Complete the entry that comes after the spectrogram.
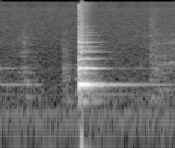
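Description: A single bowed violin note, a D played with the third finger on the A string, starts with a sharp attack and fades out within about half a second.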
